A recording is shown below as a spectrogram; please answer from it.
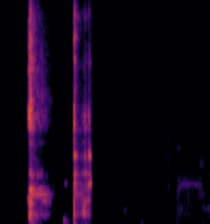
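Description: A person coughing twice in quick succession, two short coughs about half a second apart.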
